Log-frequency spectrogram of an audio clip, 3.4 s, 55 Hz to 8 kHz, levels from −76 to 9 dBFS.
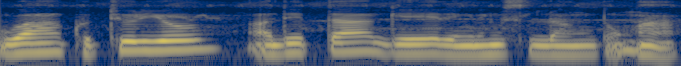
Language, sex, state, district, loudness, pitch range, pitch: Garo, male, Meghalaya, South Garo Hills, -18 LUFS, 135-170 Hz, 145 Hz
